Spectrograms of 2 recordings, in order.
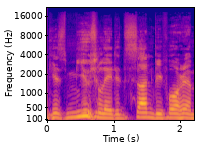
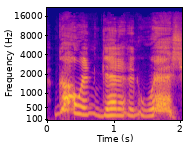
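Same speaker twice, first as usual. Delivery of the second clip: high, loud, quivering, excited cry; 9 semitones higher, 5 dB louder than usual. The old woman answers her husband, who calls it a coincidence: cried, quivering with excitement. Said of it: "cried his wife, quivering with excitement".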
